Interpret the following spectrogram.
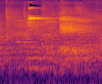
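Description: Voices and crowd chatter echoing in a gymnasium at a basketball game, with a basketball bouncing on the court floor. A brief high squeak comes about half a second in.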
